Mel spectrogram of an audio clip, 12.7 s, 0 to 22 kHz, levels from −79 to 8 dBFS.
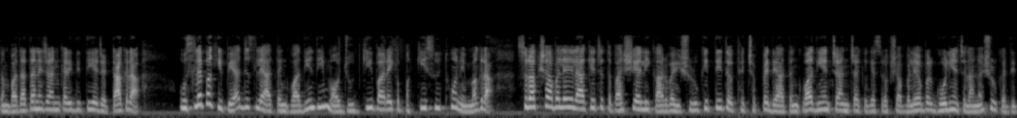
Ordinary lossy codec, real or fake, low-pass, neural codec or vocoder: none; real; 7.2 kHz; none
